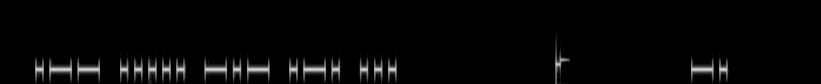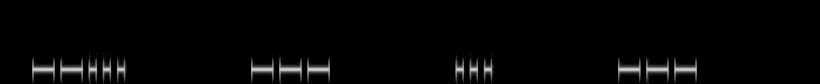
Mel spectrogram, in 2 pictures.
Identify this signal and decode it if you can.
Morse code, heard as a keyed tone, about 17 wpm, spaced as for 9 wpm, 700 Hz. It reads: W5KRS N7OSO
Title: USA Call Signs - 5 Characters - 6x Character Spacing - 17wpm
